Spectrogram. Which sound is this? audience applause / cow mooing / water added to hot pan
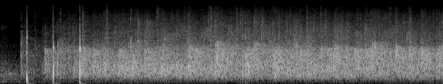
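audience applause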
